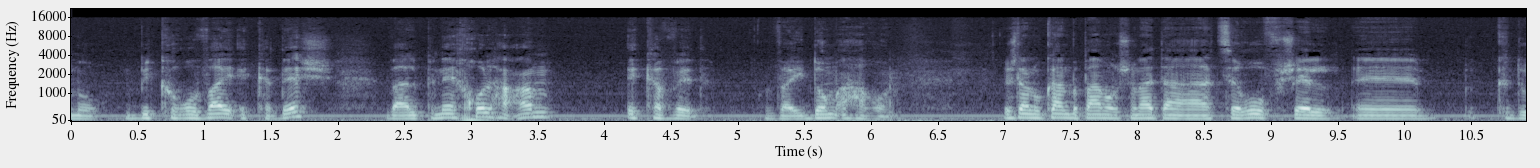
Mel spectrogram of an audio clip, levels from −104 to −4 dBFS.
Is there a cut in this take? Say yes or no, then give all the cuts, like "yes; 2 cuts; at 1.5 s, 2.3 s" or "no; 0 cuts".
no; 0 cuts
